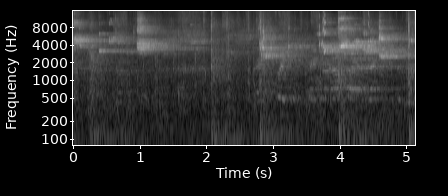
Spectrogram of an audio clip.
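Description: A basketball bounces with hollow thumps on the court.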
